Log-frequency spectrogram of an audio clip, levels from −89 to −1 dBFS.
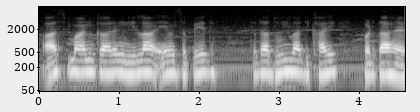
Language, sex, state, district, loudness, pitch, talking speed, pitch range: Marwari, male, Rajasthan, Nagaur, -16 LUFS, 145 Hz, 145 wpm, 135-155 Hz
